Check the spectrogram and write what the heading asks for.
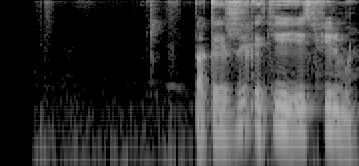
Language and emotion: Russian, neutral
